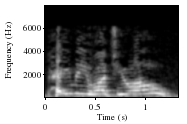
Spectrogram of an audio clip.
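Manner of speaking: hammed-up creditor gripping the throat; mock furious demand. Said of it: "and he says".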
